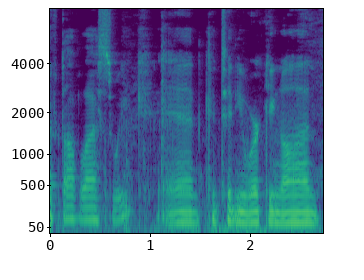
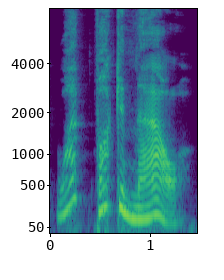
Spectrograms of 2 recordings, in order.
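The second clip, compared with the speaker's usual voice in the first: slow, drawn-out exasperation; fed up, what now; exasperated; 6 semitones higher, 4 dB louder, slower than usual. Retold or imitated. Exasperated quote about audio ghosts.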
